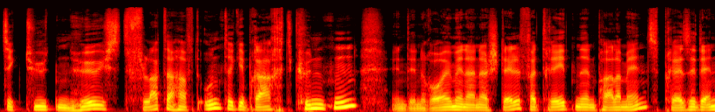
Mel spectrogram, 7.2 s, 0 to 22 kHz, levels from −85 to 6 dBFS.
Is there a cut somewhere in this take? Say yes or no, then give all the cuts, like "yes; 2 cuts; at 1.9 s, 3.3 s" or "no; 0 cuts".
no; 0 cuts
